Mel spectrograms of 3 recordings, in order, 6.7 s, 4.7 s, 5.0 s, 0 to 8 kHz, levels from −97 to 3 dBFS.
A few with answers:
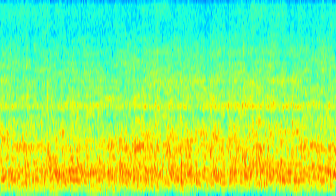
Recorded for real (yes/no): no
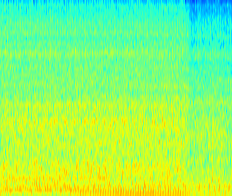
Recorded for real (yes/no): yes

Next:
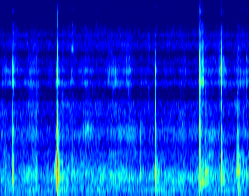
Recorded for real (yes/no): no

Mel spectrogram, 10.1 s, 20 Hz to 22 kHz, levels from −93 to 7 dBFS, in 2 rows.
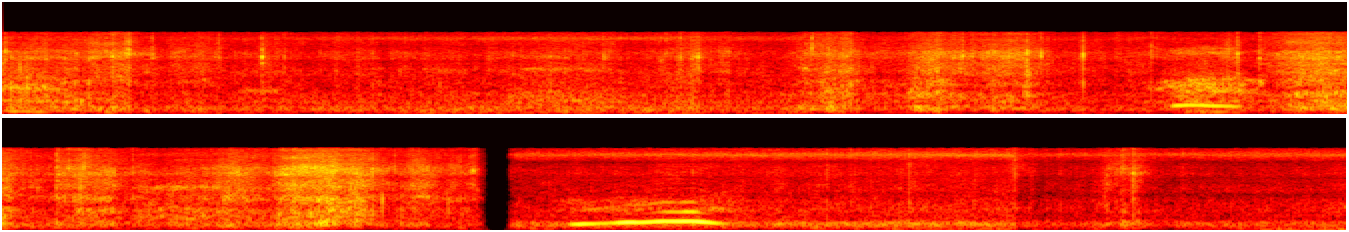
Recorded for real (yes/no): no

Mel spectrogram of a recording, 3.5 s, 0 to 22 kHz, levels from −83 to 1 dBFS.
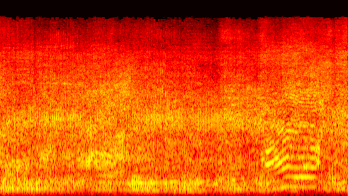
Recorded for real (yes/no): yes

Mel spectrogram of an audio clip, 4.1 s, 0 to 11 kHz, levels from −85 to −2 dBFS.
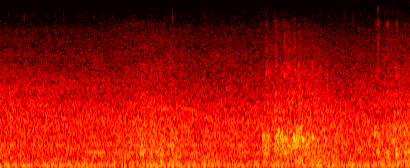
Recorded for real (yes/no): yes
